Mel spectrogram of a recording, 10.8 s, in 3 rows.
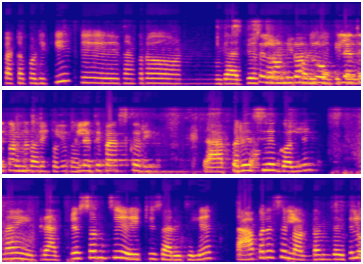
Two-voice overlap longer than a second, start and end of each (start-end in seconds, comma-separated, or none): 2.5-4.5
